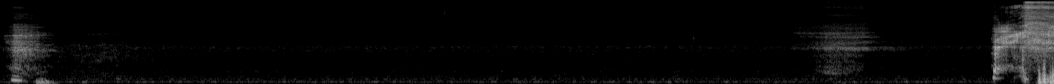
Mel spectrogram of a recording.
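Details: Morning sneezes: a short sharp burst, a soft breathy gust, then a loud explosive burst near the end; sneezing.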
